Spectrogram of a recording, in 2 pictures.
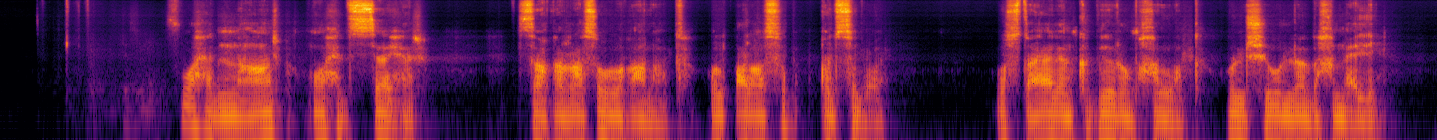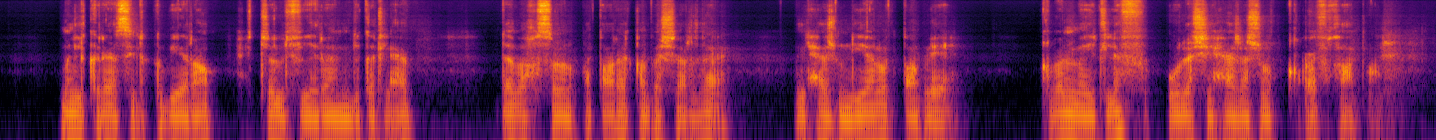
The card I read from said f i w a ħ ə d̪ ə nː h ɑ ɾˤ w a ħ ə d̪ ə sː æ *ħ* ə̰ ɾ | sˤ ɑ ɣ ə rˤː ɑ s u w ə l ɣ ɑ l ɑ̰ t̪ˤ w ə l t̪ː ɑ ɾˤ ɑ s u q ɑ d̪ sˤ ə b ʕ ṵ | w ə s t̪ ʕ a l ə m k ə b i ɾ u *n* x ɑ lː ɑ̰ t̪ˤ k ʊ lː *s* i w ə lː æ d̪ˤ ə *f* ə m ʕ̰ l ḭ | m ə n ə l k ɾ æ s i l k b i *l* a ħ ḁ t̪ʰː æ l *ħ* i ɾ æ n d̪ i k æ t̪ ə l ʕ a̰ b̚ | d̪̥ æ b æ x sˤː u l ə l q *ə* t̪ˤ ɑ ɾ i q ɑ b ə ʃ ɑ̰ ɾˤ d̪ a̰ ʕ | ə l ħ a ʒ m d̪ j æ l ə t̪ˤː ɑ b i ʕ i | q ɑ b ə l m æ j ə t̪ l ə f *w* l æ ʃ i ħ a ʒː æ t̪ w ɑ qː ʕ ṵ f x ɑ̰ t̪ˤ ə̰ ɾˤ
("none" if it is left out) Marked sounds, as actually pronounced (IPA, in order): ħ, m, ʃ, x, ɾ, f, ɑ, w

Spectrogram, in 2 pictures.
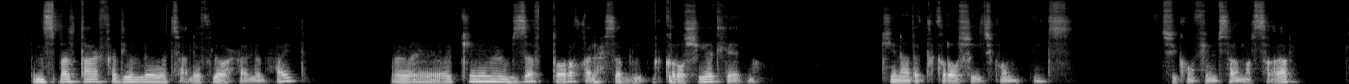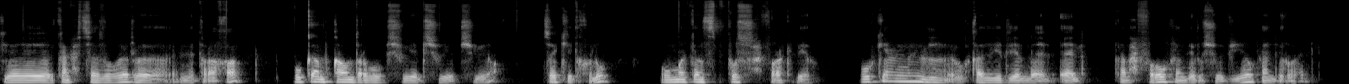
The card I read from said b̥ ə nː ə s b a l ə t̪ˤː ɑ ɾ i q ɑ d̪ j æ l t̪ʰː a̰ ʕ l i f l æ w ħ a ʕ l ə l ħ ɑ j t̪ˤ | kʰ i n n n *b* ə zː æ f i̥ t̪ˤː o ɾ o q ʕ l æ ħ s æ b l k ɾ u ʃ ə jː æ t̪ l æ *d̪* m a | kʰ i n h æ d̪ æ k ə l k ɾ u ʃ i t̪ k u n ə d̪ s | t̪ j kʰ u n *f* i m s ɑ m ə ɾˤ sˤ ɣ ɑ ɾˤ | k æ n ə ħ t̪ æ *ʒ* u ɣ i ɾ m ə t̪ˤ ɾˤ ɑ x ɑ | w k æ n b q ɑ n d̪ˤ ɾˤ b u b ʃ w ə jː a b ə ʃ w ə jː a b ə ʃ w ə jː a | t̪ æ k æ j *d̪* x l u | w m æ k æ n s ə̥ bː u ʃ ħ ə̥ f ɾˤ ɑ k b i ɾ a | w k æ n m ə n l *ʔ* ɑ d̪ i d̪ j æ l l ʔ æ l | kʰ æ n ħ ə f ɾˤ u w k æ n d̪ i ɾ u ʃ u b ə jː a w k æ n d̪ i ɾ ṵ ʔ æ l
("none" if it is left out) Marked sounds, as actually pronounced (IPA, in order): b, d̪, f, ʒ, d̪, q

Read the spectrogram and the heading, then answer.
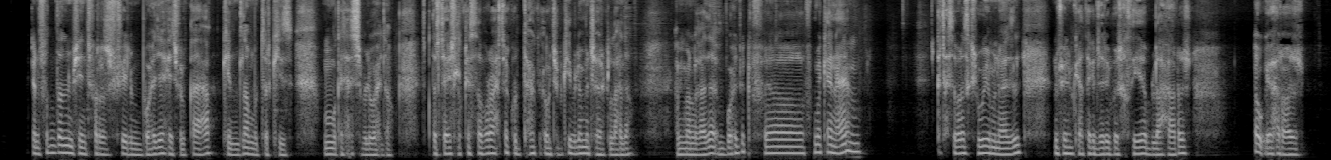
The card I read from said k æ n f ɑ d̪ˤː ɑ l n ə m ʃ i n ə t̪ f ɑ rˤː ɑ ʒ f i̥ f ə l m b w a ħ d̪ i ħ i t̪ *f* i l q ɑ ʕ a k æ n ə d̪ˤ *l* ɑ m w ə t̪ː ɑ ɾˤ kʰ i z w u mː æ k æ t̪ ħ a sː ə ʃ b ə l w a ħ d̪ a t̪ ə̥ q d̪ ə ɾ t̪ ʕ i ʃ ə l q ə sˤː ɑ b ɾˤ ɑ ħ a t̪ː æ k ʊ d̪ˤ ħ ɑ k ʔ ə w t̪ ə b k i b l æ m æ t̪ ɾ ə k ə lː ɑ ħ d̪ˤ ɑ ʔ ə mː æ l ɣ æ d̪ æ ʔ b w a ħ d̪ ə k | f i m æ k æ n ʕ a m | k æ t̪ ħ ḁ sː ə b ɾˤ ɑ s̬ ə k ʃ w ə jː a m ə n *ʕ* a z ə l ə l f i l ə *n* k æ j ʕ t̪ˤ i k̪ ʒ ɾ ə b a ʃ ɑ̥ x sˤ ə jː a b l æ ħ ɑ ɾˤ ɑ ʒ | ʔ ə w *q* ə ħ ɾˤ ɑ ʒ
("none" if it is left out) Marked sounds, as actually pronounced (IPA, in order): f, l, ʕ, m, ʔ

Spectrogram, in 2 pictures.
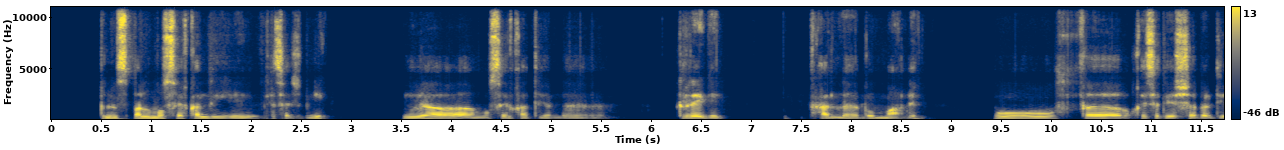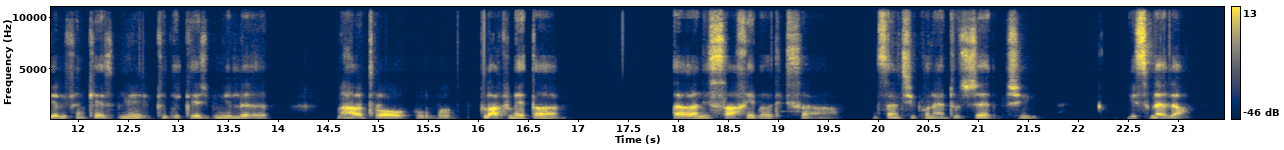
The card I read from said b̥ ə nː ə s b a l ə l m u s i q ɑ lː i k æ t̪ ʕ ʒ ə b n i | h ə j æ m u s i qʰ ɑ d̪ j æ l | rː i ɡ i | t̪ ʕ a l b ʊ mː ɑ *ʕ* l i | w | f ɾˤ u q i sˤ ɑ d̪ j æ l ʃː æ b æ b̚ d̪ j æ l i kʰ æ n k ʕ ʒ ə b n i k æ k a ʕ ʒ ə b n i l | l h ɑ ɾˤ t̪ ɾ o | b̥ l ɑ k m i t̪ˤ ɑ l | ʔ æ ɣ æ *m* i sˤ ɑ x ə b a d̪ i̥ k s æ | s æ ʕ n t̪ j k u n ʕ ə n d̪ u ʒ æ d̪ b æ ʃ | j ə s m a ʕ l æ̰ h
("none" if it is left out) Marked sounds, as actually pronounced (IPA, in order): ʕ, n

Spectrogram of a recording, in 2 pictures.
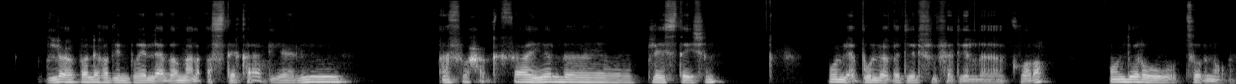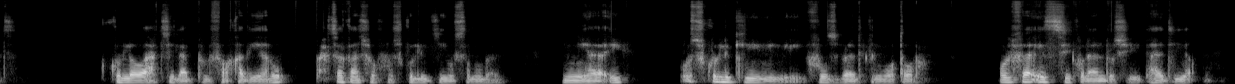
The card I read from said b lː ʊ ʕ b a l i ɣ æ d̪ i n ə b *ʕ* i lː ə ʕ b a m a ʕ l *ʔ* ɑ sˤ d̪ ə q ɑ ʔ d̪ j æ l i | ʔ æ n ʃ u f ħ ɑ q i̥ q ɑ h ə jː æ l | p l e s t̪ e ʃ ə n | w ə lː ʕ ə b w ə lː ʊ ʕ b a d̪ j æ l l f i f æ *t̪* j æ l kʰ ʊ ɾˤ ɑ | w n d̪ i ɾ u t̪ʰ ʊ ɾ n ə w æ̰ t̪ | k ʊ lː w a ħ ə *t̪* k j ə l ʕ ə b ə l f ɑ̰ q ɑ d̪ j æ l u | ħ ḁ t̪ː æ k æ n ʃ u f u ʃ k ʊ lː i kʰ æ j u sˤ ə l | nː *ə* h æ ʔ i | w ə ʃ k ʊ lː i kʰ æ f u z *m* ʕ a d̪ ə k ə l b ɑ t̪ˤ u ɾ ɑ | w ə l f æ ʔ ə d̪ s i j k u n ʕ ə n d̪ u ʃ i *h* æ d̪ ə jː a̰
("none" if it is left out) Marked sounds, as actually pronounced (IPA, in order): ɣ, ʔ, d̪, d̪, ə, b, h

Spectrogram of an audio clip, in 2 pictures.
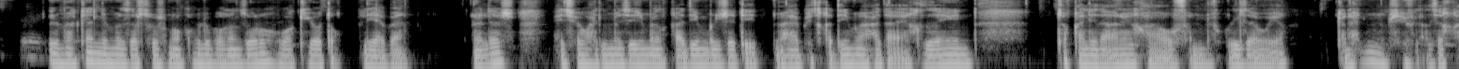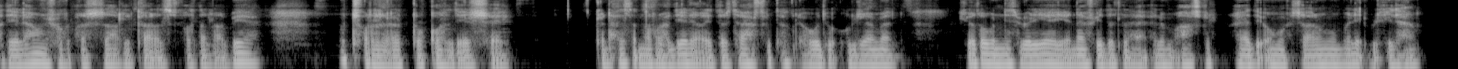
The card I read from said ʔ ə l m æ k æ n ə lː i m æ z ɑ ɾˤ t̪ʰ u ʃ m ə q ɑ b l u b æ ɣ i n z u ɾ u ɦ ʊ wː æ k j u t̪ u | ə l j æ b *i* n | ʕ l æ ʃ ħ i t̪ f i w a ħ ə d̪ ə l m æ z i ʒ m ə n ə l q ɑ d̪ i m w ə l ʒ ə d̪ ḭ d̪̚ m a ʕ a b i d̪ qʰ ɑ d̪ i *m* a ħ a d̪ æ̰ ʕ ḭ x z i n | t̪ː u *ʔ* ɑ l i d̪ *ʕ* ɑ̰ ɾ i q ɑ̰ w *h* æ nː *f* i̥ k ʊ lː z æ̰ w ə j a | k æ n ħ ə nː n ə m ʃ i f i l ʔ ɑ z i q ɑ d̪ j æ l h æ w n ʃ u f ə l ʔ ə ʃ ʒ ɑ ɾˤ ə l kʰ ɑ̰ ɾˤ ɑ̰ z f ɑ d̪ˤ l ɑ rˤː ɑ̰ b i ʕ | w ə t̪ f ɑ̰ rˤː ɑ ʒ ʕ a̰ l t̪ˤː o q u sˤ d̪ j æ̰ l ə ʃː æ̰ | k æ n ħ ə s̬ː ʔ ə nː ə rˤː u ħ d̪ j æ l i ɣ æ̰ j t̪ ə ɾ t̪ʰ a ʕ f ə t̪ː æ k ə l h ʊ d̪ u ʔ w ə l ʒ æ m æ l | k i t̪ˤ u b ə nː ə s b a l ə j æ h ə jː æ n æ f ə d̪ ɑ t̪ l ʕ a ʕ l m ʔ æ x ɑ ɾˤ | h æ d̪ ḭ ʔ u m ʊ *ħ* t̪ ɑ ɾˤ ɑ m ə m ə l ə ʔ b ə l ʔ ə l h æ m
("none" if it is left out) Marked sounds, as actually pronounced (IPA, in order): æ, m, q, ʕ, f, f, ħ

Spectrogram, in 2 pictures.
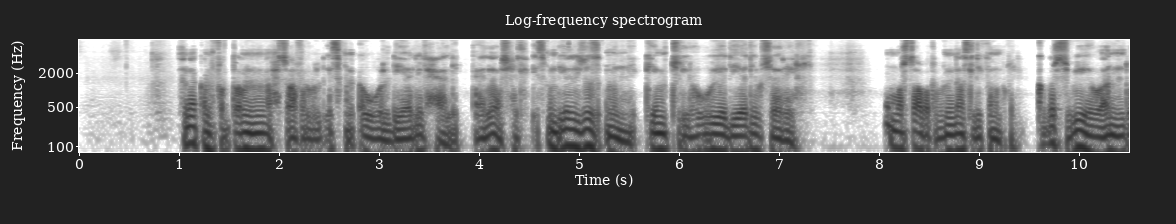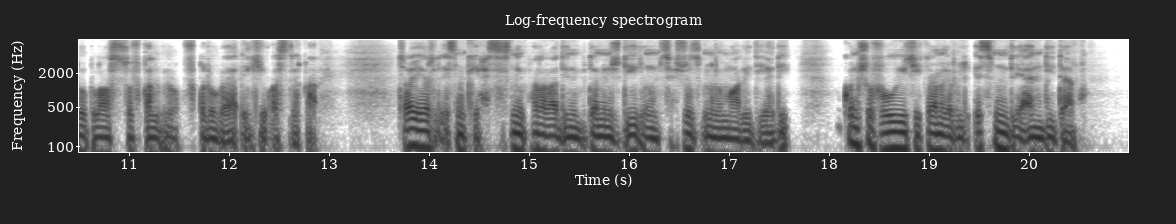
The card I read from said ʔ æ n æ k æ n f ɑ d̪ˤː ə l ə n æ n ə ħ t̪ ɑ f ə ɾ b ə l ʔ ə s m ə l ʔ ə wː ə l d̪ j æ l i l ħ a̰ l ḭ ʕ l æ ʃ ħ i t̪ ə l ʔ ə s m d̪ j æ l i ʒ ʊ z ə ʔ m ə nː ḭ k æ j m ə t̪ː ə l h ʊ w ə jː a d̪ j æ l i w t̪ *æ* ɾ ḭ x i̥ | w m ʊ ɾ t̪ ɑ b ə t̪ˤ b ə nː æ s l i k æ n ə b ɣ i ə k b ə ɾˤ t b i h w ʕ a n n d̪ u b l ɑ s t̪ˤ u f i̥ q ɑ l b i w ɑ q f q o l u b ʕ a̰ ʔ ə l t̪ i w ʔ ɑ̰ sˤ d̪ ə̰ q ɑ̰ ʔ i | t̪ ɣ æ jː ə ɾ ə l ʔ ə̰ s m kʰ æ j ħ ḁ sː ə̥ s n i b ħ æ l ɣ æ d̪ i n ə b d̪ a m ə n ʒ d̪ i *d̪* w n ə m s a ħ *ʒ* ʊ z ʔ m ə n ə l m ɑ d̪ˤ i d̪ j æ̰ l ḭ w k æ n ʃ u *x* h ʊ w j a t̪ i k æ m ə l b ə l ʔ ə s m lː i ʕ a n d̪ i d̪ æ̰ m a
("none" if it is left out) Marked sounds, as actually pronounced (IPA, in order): æ, d̪, ʒ, f

